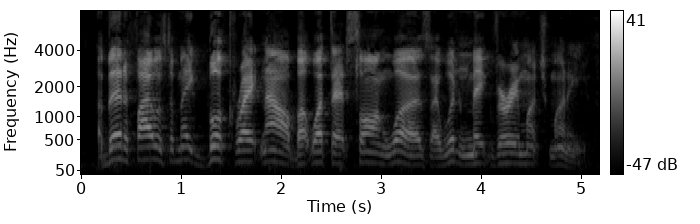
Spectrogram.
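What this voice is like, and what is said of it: Strained, worn-out voice. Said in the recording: “this is the longest session I have ever been in my life, and my voice is about to fall apart”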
